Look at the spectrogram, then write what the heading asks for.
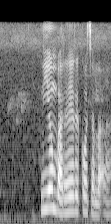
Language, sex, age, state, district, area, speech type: Santali, female, 45-60, West Bengal, Birbhum, rural, spontaneous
